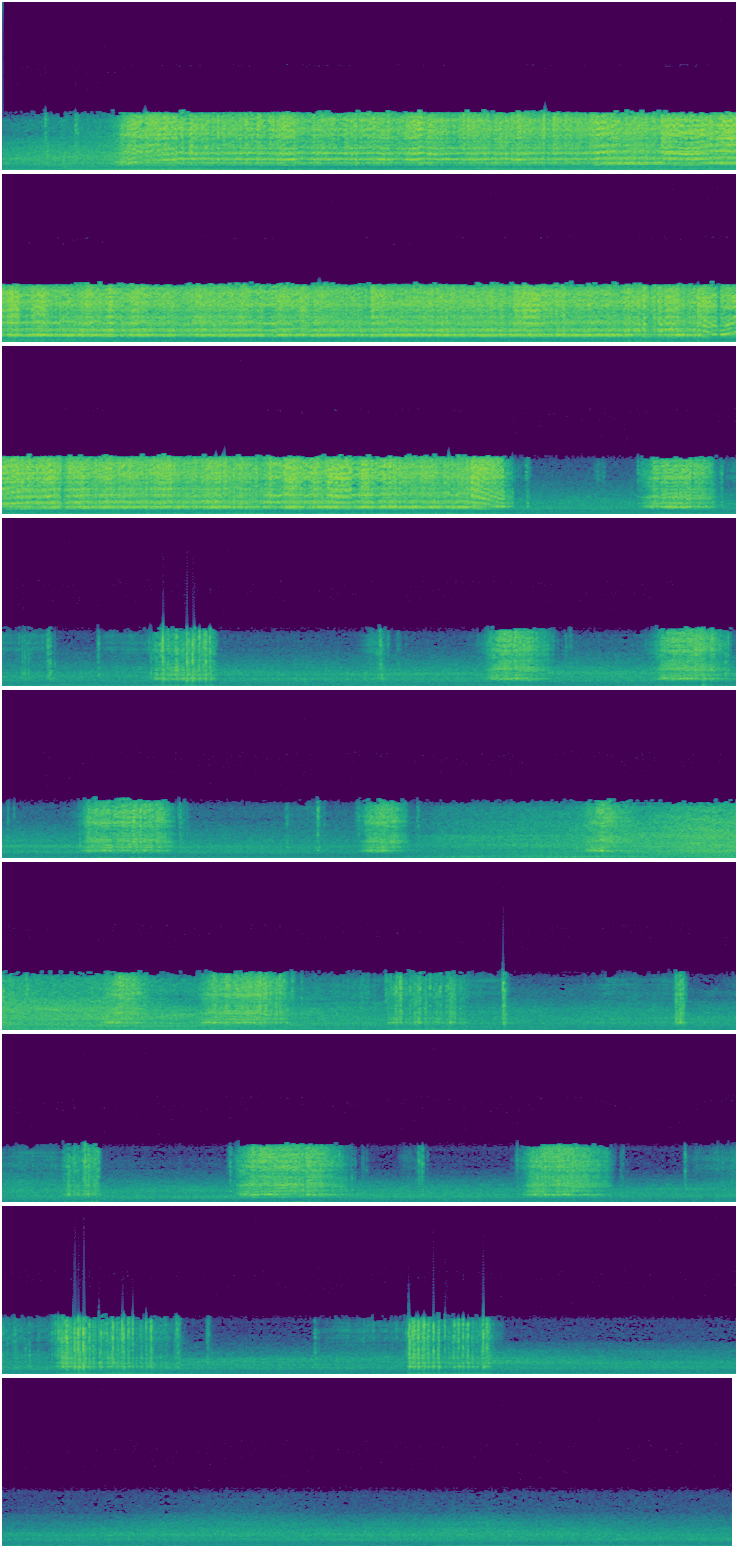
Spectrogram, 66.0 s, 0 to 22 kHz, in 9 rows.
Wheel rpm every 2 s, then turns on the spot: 90, 200, 200, 220, 230, 230, 230, 210, 230, 140, 30, 10, 0, 20, 20, 30, 10, 10, 10, 30, 10, 0, 10, 30, 20, 10, 10, 20, 0, 0, 0, 0, 0.
20-24 38-42 50-52 54-56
